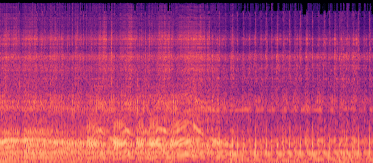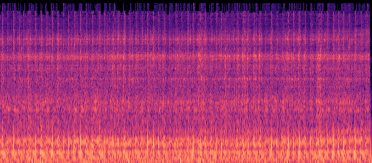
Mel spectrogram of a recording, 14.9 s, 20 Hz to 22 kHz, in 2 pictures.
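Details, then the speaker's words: Ryobi 2-cycle engine after two to three minutes of warm-up: following a brief rev it settles into a low, uneven, lopey idle near stalling. The base idle speed is too low and needs turning up at its separate Phillips screw. "okay so the only thing I'm noticing I let it run for 2 minutes is the base idle speed I want to turn that up a little bit"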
